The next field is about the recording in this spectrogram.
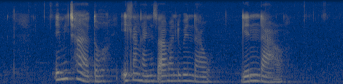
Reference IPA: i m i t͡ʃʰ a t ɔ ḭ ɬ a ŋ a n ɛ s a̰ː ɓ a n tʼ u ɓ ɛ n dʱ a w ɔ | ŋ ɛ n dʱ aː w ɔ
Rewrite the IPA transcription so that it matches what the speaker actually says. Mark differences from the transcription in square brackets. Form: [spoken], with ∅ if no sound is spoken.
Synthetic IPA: i m i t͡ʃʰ a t ɔ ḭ ɬ a ŋ a n [i] s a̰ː ɓ a n tʼ u ɓ ɛ n dʱ a w ɔ | ŋ ɛ n dʱ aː w ɔ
